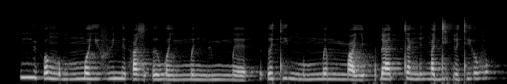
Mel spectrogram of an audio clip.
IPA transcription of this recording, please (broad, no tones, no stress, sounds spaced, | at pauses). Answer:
ŋ y ʔ ɔ ŋ ɔ b mː ɔ lʲ ɨ v y n ɨ h ɑ z ʔ ə w ɔ lʲ mː ɛ ŋ y mː ɛ | ʔ ə tʲ ɨ ŋ m ə mː ɛ mː ɑ lʲ | ɗ a tː a ŋ e ŋ ɑ dʲ ɨ ɗ ə tʲ ɔ v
